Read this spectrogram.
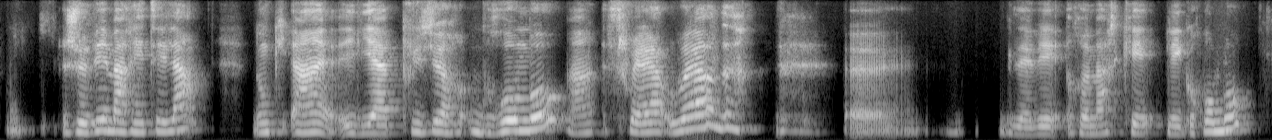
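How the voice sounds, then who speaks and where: A woman's voice: medium pitch, takes it slowly. A woman hosting a book club, reading a novel aloud with dramatic, emotionally charged delivery.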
